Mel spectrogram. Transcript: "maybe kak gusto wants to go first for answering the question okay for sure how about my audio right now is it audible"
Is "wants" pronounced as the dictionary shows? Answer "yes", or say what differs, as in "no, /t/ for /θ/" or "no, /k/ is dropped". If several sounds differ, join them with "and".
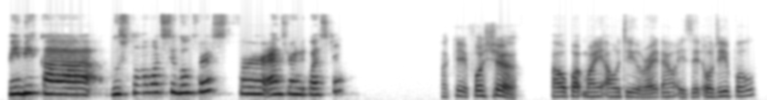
no, /n/ is dropped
